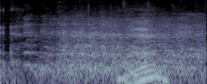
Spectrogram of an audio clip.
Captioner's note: audience laughing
